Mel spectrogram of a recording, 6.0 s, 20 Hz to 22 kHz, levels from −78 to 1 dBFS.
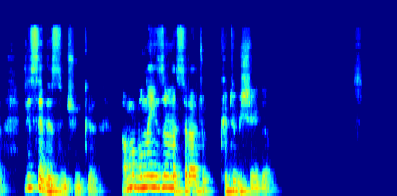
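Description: At 2.61 to 2.63 s the speech jumps forward abruptly, with no pause or fill. About a second of speech is simply gone, and the audio on either side is butted together almost seamlessly. This is a skip ahead: audio that arrived late, or that overflowed the jitter buffer, was discarded while later audio was already queued. Playback resumed with the newer material, cutting the accumulated delay by roughly a second in one step.

From 2.79 s to 4.16 s the speech sounds hurried. It runs at about 109% of normal speed while the pitch stays unchanged. This is a jitter buffer speed-up. The buffer was holding more audio than its target, so the receiver repeatedly cut out tiny slices, each a pitch period or a few long. Together those cuts removed roughly 150 ms and brought the delay back down, which is what compresses the timing of this passage.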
